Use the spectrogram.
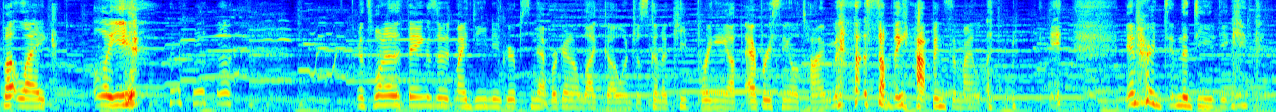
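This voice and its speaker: A woman's voice: mid-range voice, fairly even intonation, moderate pace. A woman game streamer chatting casually on a livestream in a rambling, giggly manner. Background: video game music.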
